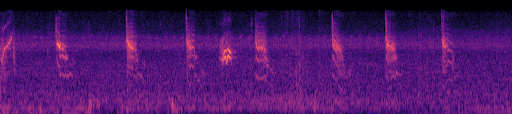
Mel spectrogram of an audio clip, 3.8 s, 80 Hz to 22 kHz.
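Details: Sparrows coming to be fed at a Tenmangu shrine, 18 August 2020: short, sharp high chirps repeated about every half second, eight in under four seconds, over a steady high-pitched drone in the background.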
